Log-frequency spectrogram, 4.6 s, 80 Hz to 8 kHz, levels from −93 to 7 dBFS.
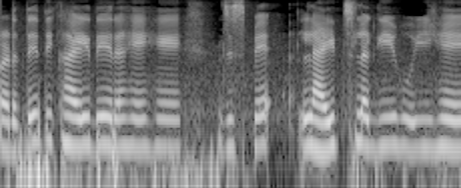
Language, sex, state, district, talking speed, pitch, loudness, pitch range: Hindi, female, Uttar Pradesh, Budaun, 130 wpm, 215 Hz, -16 LUFS, 205-225 Hz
